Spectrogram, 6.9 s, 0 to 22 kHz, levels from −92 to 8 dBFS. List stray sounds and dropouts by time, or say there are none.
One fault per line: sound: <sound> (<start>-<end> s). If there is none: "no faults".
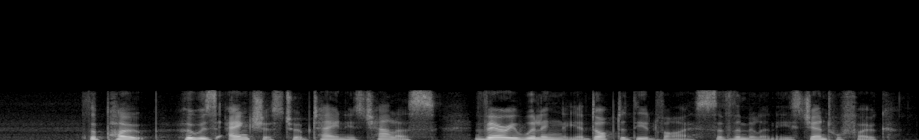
no faults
